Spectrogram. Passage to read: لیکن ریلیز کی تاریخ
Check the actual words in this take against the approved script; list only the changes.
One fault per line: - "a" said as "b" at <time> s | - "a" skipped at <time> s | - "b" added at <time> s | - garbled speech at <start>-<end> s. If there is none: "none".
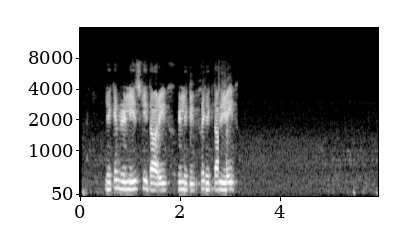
- garbled speech at 2.0-3.2 s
